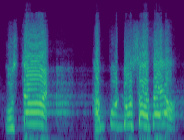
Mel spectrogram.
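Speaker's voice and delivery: put-on old man begging the ustaz to forgive his sins; pleading pilgrim. Pilgrim begs forgiveness tearfully.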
